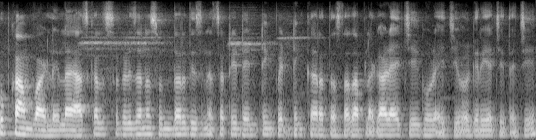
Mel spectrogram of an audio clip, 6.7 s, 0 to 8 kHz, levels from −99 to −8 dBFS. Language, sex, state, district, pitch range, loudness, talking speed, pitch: Marathi, male, Maharashtra, Gondia, 110-125 Hz, -23 LUFS, 170 wpm, 115 Hz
